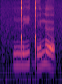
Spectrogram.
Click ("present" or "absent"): present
